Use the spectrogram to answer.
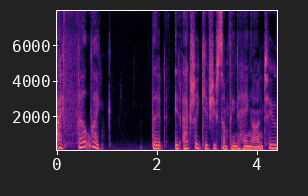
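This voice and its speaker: A woman's fairly low voice with an American accent at a moderate pace, a plain, everyday voice, in a dry, close sound with no echo and a very clean recording with a silent background. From United States. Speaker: author and poet. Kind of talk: interview. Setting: studio.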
